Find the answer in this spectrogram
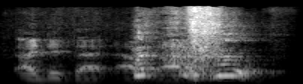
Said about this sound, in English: Bless you.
